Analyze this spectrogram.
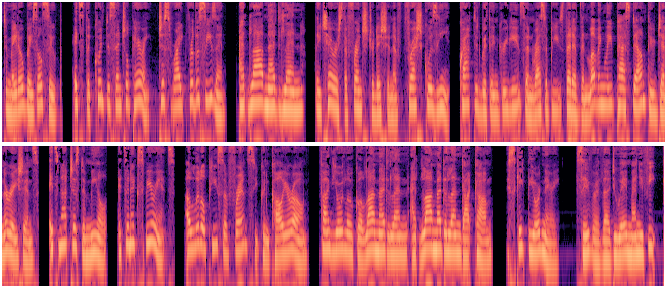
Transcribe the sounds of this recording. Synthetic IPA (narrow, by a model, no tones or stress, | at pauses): tʰɨmeɪɾoʊbeɪzl̩ˠsʉp | ʔɨtsðɨkʰw̥ɪ̃ntɨsɛ̃nʃl̩ˠpʰɛɹɪ̃ŋd͡ʒʌst̚ɹaɪtfə˞ðɨsizɨ̃n | ʔɨtˡlæmædlɛ̃n | ðeɪt͡ʃʰɛɹɨʃðɨfɹɛ̃nt͡ʃtʰɹ̥ɨdɪʃɨ̃nʌv̥fɹɛʃkʰw̥ɨzĩnkʰɹ̥æftɨd̚wɨðɨ̃nɡɹiɾiɨ̃ntsɨ̃nɹɛsɨpizðɨt̚hɨvbɨ̃nlʌvɪ̃ŋlipʰæsd̥ãʊ̃nθɹʉd͡ʒɛnə˞eɪʃɨ̃nz̥ | ʔɨtsnət̚d̥ʒ̥ʌstɨmilˠ | ɨtsɨ̃ñɨkspɪɹiɨ̰̃ns | ʔəlɪɾl̩ˠpʰisʌv̥fɹɛ̃nsjɨkʰɨ̃nkʰɔlˠjə˞õʊ̃n | fãɪ̃ndjə˞loʊkl̩ˠlɑmɛdəlɨ̃nɨtˡlɑmɛdəlɨ̃ndɑt̚kʰɑ̃m | ɨskeɪp̚ðiɔɹdⁿn̩ɛɹi | seɪvə˞ðɨdʉeɪmæ̃njɨfik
